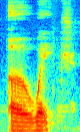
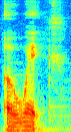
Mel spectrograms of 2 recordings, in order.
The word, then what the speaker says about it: awake: still and awake well the start of awake is a schwa sound spelled with an a but it's a schwa awake awake okay the end of still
